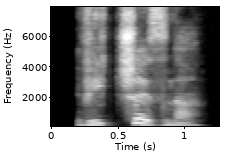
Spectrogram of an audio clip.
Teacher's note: як довгий ць по-особливому вимовляємо Т перед наступними шиплячими і свистячими перед шиплячим вимовляємо як ч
